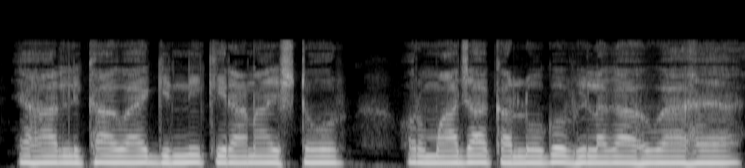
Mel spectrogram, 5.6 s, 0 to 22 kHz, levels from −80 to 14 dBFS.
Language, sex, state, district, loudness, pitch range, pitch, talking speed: Hindi, male, Jharkhand, Deoghar, -11 LUFS, 150-155 Hz, 150 Hz, 160 wpm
